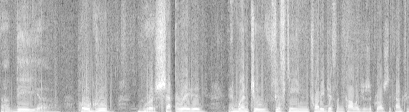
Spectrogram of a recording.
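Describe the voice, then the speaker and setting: A man's medium-pitched voice with an American accent, fairly slow pace and fairly even intonation, over noticeable background noise. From Massachusetts. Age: 70s. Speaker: war veteran. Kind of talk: oral history interview. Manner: halting, many fillers.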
